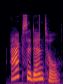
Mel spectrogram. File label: "accidental", English voice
